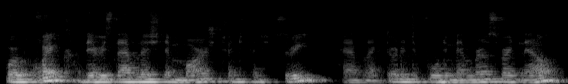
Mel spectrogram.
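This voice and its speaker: Young man, low dark voice, halting informal conference presentation, distant echoey recording. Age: young adult. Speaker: student club executive presenting at a conference. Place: indoor conference room. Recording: echoey room, distant microphone.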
